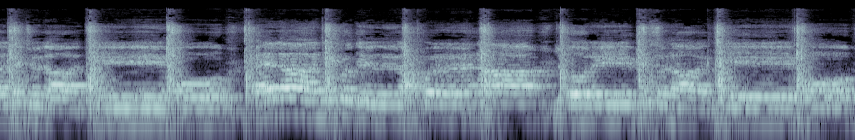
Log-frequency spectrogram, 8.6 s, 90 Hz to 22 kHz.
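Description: Male voices chanting a nauha, a Shia lament, led by a reciter on a microphone and taken up by a group, with rhythmic unison chest-beating (matam) slaps about once every 0.8 seconds.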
